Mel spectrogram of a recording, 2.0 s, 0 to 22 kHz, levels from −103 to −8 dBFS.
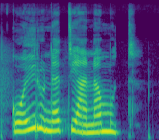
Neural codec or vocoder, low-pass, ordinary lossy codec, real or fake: vocoder, 44.1 kHz, 128 mel bands every 256 samples, BigVGAN v2; 19.8 kHz; none; fake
